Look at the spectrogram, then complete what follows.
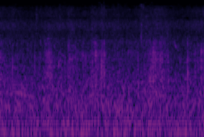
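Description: Outdoor bonfire of folded paper cranes smouldering, with a steady low rumble and scattered faint crackles.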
